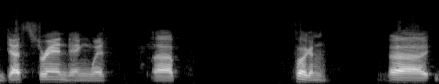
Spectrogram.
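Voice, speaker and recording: A man's voice: lowish voice, flat delivery, slow, clear, resonant tone, no room sound, muffled recording. A man chatting casually with friends on a voice call, rambling and swearing freely as he goes.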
